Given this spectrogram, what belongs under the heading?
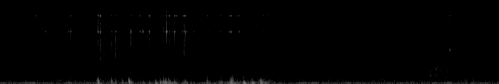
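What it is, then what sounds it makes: Ribbed glass candle holder. Long nails tap and scratch a small ribbed glass candle holder with a lit candle in it. A quick cluster of light clicking taps with bright, thin glassy glints comes in the first half, followed by a quiet low hush and one faint tick near the end.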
